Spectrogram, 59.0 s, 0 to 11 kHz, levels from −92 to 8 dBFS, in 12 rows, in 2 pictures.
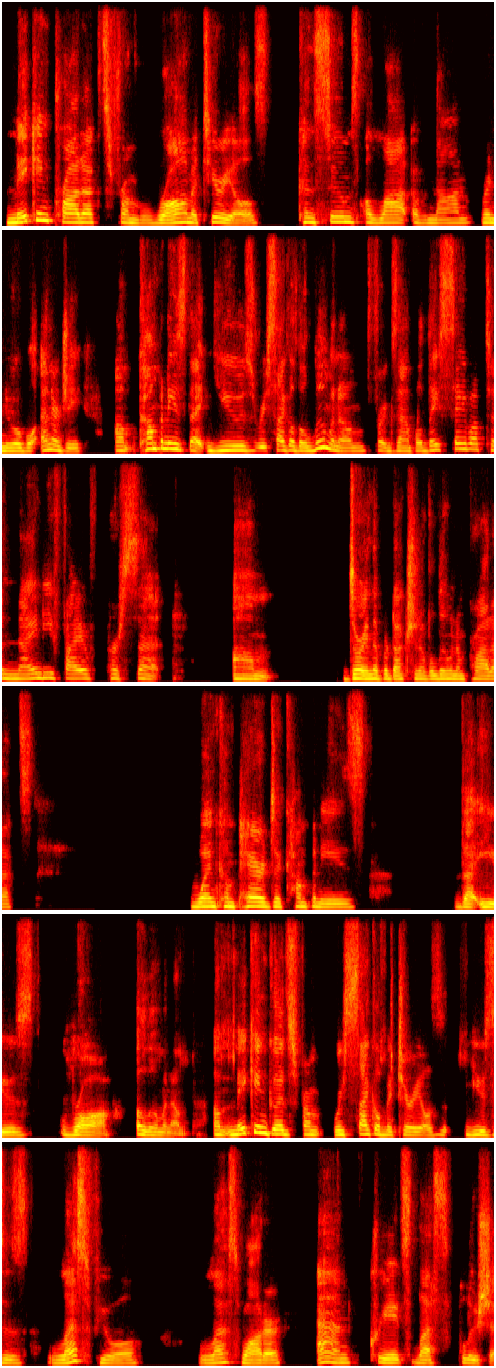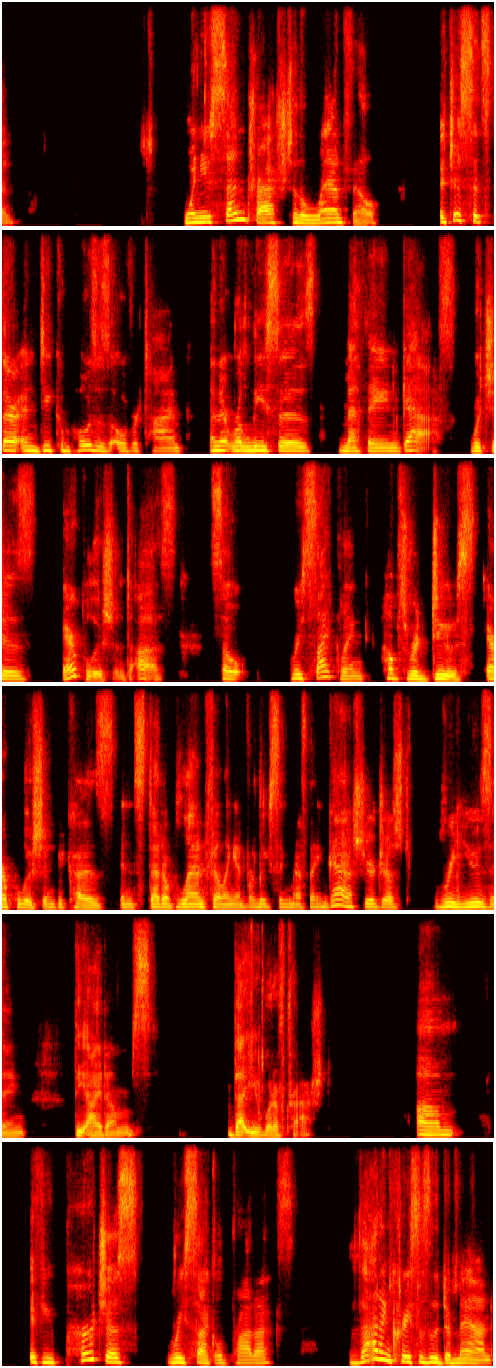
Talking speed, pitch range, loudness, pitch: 115 wpm, 180-215 Hz, -24 LUFS, 195 Hz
